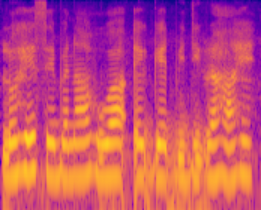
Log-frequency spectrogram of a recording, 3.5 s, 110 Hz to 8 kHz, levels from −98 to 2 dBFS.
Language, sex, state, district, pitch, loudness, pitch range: Hindi, female, Arunachal Pradesh, Papum Pare, 215 Hz, -15 LUFS, 210-220 Hz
